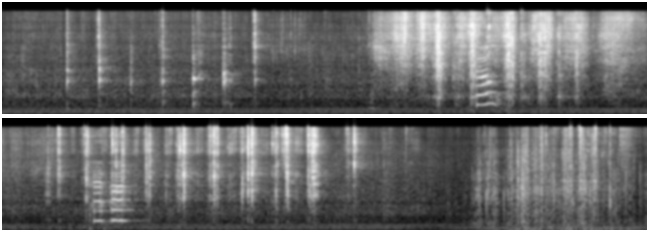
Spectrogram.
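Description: Canned tuna is scraped from its tin with a fork into a frying pan of tomato and sweetcorn sauce and stirred in with a wooden spoon, giving sharp clicks and taps of metal and spoon against tin and pan. A spell of loud sizzling comes about four seconds in. A steady low hum runs underneath.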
